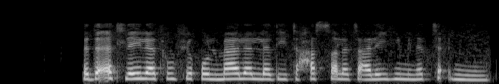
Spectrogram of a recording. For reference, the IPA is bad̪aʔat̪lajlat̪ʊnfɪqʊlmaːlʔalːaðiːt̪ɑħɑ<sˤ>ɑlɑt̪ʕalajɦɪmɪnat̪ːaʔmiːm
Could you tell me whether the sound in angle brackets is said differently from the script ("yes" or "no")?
yes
